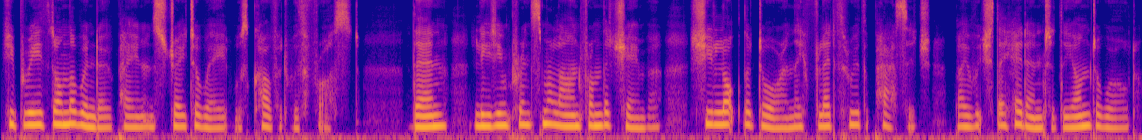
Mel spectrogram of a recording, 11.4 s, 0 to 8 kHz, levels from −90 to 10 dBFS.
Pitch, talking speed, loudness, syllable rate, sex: 200 Hz, 195 wpm, -17 LUFS, 5.3 syllables/s, female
